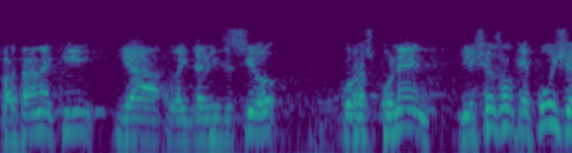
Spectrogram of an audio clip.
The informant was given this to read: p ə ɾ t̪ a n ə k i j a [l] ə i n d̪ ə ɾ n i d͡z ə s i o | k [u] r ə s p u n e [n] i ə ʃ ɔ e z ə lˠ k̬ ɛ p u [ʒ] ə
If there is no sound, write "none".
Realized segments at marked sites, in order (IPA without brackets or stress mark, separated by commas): l, u, n, ʒ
